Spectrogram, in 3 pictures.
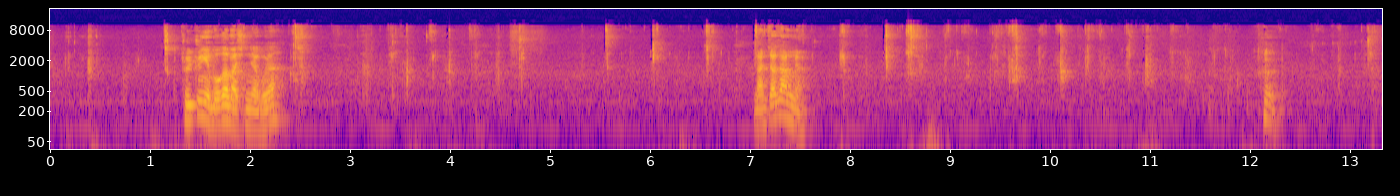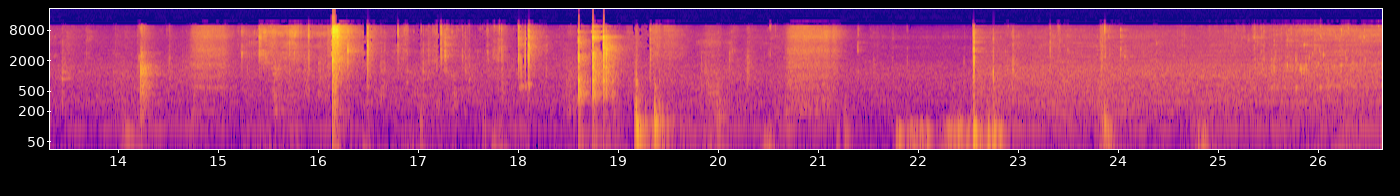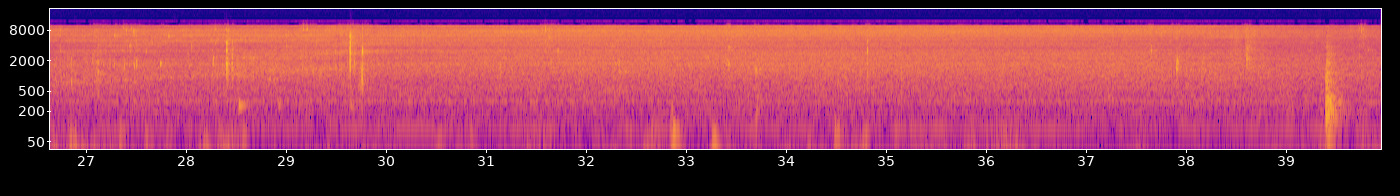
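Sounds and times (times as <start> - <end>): soda pouring into a cup: 25.1 - 36.4.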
